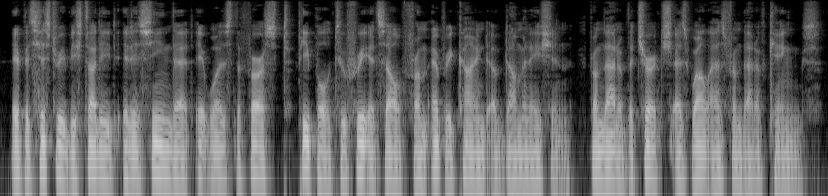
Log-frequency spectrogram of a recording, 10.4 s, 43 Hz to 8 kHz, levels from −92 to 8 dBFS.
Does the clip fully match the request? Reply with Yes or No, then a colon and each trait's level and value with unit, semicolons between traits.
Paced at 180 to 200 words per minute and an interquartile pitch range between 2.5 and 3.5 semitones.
Yes: average, 195 wpm; average, 2.8 semitones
